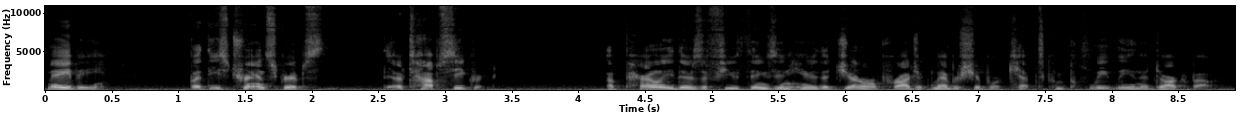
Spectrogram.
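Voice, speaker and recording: A man playing a steady, matter-of-fact military lieutenant taking charge after a disaster in an audio drama. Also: medium pitch, normal speed, slight background noise, natural voice. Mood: businesslike.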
